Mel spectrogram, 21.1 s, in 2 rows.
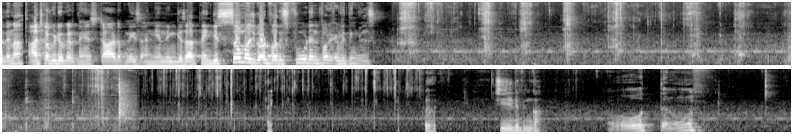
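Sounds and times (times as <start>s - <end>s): ceiling fan hum: 0.0s - 21.0s
crunchy chewing: 5.2s - 16.4s
clicks and crinkles: 11.3s - 16.2s.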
